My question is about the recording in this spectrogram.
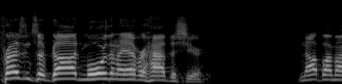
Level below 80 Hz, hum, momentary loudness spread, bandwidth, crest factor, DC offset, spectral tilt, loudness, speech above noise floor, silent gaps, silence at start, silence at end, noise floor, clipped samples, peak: -78 dBFS; none; 14 LU; 14 kHz; 16 dB; under 0.1%; -3.5 dB/octave; -28 LUFS; 45 dB; none; 0 s; 0 s; -73 dBFS; under 0.1%; -14 dBFS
